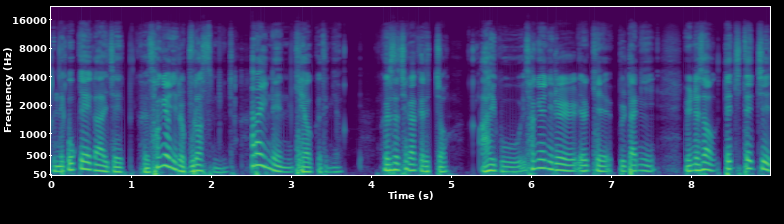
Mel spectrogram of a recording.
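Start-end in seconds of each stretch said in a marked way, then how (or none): none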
